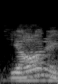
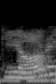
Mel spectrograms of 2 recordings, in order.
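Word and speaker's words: jnana: other types of yoga another one is yana yoga that's j n a n a is the way it's usually spelled sometimes it's spelled with a g but guyana yoga is the yoga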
